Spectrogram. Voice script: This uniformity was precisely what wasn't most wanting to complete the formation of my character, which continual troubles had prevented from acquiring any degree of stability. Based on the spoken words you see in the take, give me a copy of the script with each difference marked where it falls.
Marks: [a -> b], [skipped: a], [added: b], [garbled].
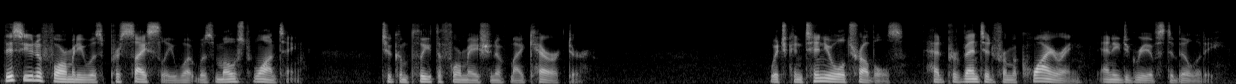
This uniformity was precisely what [wasn't -> was] most wanting to complete the formation of my character, which continual troubles had prevented from acquiring any degree of stability.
